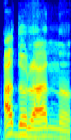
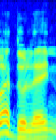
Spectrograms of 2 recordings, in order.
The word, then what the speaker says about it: Adelan: Et on nous dit que ça se prononce Adelan. Adelan. Adelan et non pas ou Adeline, je ne sais pas.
